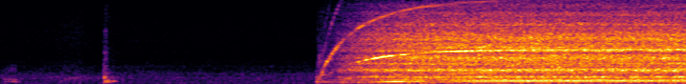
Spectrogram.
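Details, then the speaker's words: Bissell Powerforce vacuum after clogged filters cleared, exhaust filter left off: motor spins up to a steady, even high whine with a strong airy rush, no surging; much better suction, normal running. "can just see it puffing out. That's a lot better suction."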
